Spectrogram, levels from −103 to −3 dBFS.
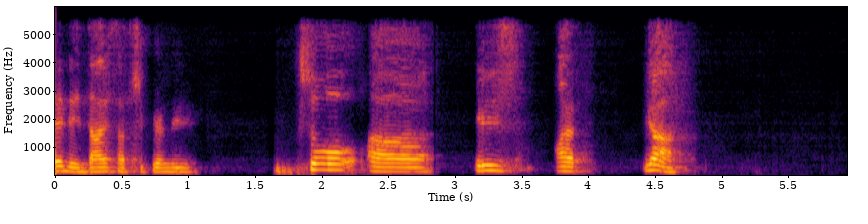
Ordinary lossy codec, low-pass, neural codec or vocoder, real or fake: none; 5.4 kHz; codec, 44.1 kHz, 2.6 kbps, SNAC; fake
